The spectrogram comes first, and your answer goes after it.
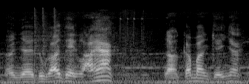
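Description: An actor playing a loud, panicky husband who is boss to his drinking friends, with an exclamatory way of talking. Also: medium pitch, rapid-fire, faint music behind. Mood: panicked. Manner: excitable, exclamatory.

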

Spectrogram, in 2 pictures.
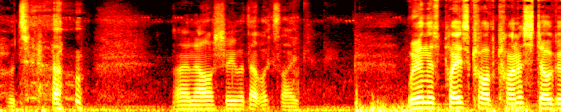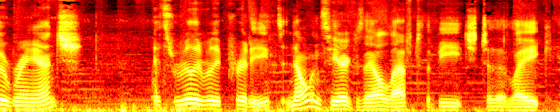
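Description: A man hosting a casual vlog, sounding groggy as he chats his way around a campground and into a tent, filmed on a handheld camera. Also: medium pitch. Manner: chatty and upbeat, with loose fillers. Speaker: vlogger. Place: campground, outdoors and inside a tent.

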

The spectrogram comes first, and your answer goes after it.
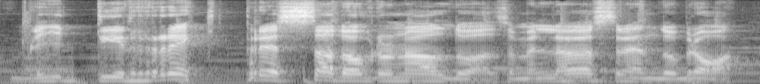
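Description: A young man giving live commentary on his own football video game match, chatty and quick to shout and cheer when goals go in. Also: medium pitch, soft background music. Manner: excitable, bursts into loud cheers at goals. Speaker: gaming streamer.

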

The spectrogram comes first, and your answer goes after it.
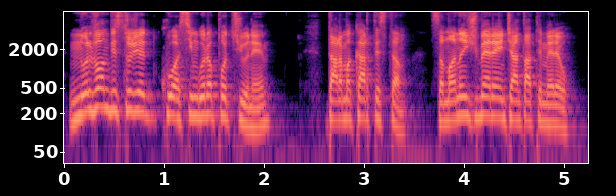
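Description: A man hosting a gaming video, chatting with friends during live gameplay and giving quick orders, taunting and yelling when chased. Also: on the high side. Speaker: gaming channel host.

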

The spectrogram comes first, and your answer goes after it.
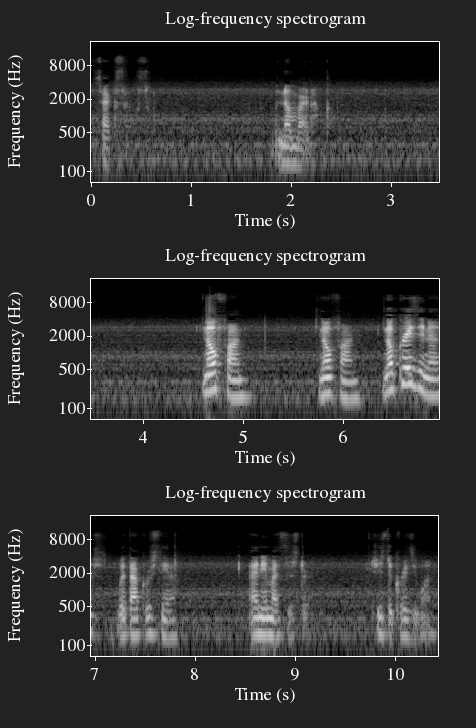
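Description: Wry slow-talking New woman. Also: deep voice, slight background noise, low-quality recording. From New Jersey. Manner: wry, repetitive, deadpan asides. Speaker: vlogger. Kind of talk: casual webcam monologue.

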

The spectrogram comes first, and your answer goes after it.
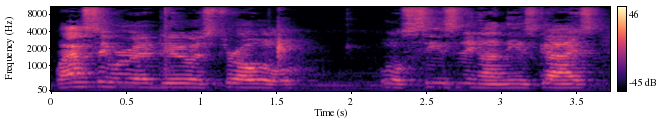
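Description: A man's voice: fairly high pitch, fairly quick, recorded from a distance, slight background noise. A man in his thirties giving a casual, joking cooking demonstration in a small home kitchen, filmed from a few steps away. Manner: upbeat, joking, energetic while cooking. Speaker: fitness cooking host. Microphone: camera mic, filmed from a few steps away. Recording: echoey kitchen, voice slightly off-mic.

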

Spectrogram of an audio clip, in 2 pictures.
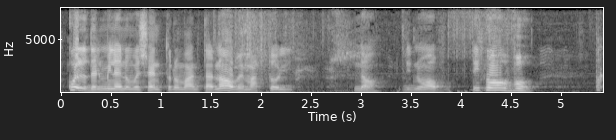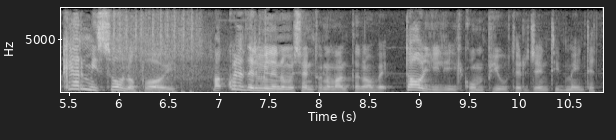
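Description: A gamer giving gameplay commentary, swinging between low muttering and outraged yelling at opponents.

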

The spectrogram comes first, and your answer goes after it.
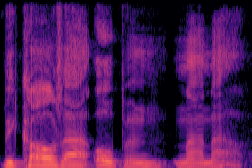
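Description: Here a middle-aged American man preaches slowly, his gravelly voice fairly high and level in tone. He is the senior pastor, speaking emphatically to his congregation in the sanctuary through a handheld microphone and stretching his phrases out.

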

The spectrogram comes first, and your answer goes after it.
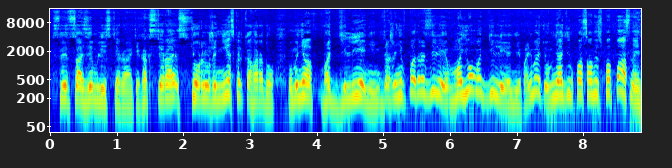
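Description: Holding his phone close for a selfie shot, a man in his fifties from Ukraine, a soldier who vlogs, delivers a heated, emphatic, rambling monologue full of asides while outside among trees. His voice is high, with a dark tone and a breathy edge.

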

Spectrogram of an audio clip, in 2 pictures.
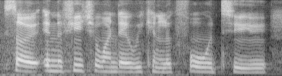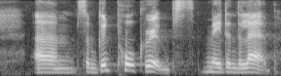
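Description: A woman's voice: lowish voice, normal speed, darkish tone, a little hiss or hum. A woman reporter presenting on location in a kitchen, bubbly and enthusiastic.

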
